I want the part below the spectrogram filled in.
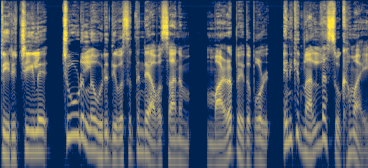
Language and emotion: Malayalam, happy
